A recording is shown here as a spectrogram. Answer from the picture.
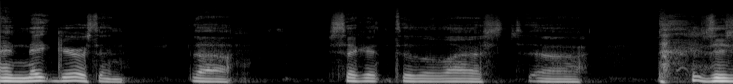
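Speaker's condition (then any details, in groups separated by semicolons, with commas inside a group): ALS; bulbar-upper onset, tongue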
